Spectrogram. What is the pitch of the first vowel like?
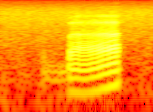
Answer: rising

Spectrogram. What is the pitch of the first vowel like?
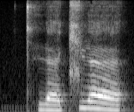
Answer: rising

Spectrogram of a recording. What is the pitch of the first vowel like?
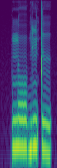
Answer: low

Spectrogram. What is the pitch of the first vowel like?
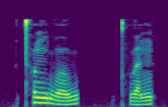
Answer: high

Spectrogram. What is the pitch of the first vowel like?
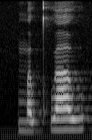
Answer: low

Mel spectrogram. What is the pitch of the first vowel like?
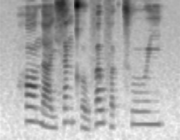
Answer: high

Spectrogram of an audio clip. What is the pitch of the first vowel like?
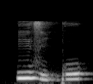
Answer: high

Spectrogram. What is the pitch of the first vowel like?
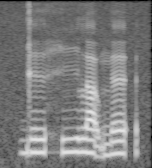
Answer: high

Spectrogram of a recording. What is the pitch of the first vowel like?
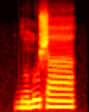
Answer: low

